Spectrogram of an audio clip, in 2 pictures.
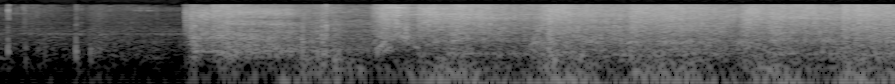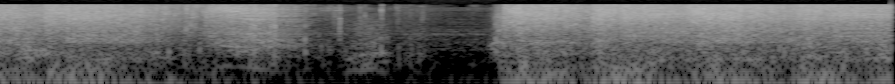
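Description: Blades slash and strike flesh in a fierce fight.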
